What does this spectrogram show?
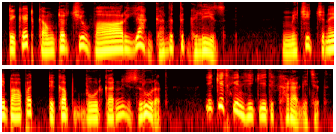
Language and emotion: Kashmiri, disgusted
